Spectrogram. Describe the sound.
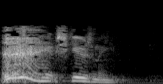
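A man clears phlegm from his throat: a long, harsh, rasping burst, then a second shorter one, before it fades to quiet.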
